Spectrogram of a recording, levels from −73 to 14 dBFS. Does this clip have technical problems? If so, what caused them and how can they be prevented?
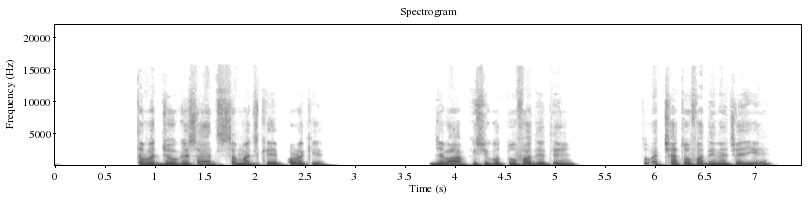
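No, there are no audible technical faults in this speech recording, so nothing needs preventing.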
